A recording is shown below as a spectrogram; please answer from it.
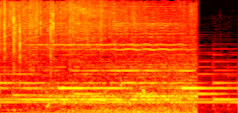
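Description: Logo-reveal sound effect: a deep rumble and a hissing whoosh laid over light background music of single sustained high notes. The rumble and whoosh cut off suddenly at the end.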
